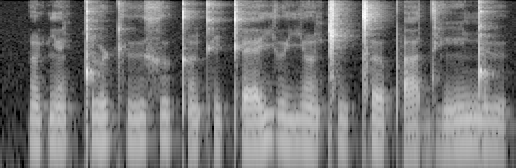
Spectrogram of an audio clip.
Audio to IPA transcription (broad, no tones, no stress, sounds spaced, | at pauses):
ə̃ pʲ ɛ̃ ǃ ɯ ʈʰ ɨ x ɯ kʼ ə̃ kʼ i kʼ ɛ j ɨ j ə̃ ǁ i ǀ ə pʼ a dʱ ĩ ŋ͡ǃ ɨ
